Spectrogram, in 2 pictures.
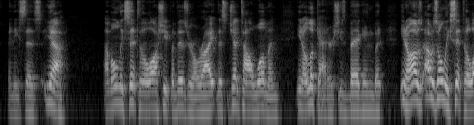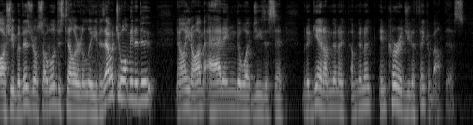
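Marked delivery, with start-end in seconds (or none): none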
